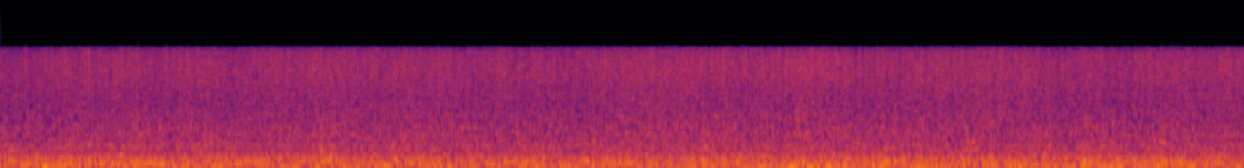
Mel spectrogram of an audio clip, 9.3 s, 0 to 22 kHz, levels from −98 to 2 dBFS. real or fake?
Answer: fake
